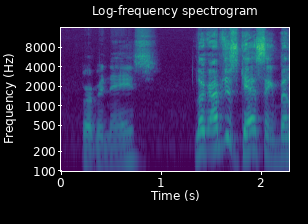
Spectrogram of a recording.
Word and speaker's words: Bourbonnais: if you No, look, it's the word bourbon. Like if you look at the way it's spelled, it's like bourbon. All right. And then you're finishing with A's. So I'm like, no, I'm gonna say Bourbonnaise. Okay.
